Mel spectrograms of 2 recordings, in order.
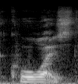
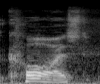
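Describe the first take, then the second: First: Caused in a broad northern accent, vowel rounded like kwoz; a quick joking northern accent on caused. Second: Said in the usual way. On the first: Shown as a demonstration. Joking about his trouble leaving the body, northern accent. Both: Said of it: "this is my northern accent".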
